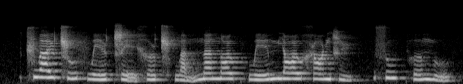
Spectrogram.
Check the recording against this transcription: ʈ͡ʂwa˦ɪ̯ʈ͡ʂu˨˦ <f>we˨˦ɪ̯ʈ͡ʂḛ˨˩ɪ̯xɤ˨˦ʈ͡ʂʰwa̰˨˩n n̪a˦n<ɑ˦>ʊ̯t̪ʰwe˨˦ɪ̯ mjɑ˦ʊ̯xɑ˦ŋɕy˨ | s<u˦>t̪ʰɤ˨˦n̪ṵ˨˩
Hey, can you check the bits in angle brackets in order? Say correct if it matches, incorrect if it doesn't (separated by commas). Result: correct, correct, correct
